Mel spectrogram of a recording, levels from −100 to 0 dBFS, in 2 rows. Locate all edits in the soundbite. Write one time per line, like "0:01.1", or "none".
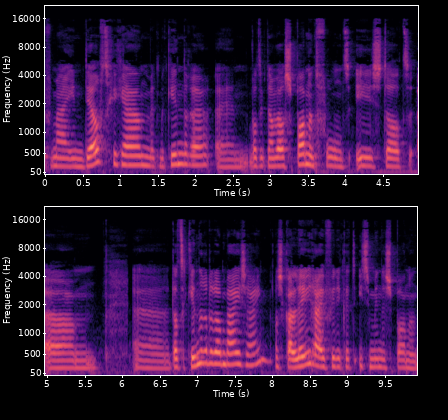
0:06.1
